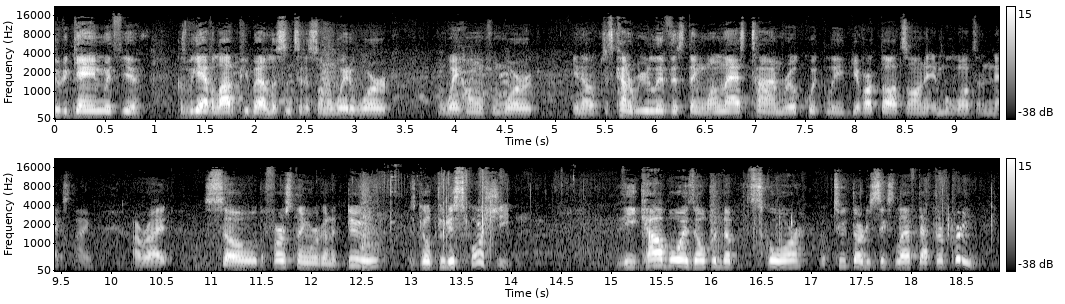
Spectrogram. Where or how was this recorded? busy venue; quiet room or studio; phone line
busy venue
